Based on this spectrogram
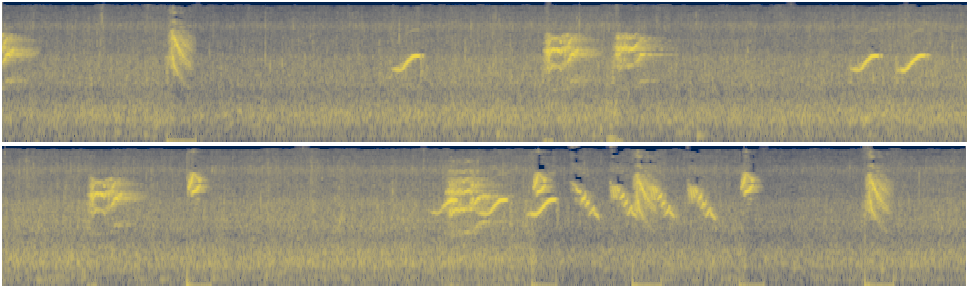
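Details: Tui-tui song of a double-collared seedeater mixed with chips, played to train young birds. Scattered sharp chips and rising whistles build to a dense burst of slurred notes near the end, with a steady rushing background.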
